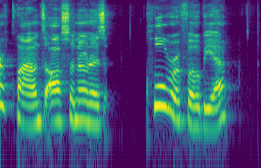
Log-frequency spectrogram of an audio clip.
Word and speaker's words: coulrophobia: The fear of clowns, also known as coulrophobia. That's chlorophobia. Coulrophobia. Sorry. So yeah, it is not bozophobia. It is coulrophobia.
